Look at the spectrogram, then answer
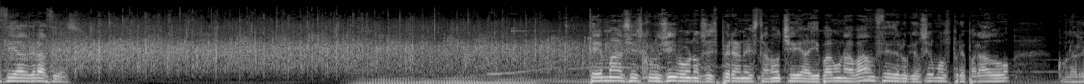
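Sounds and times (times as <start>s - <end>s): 
speech: 0.0s - 0.8s, 5.9s - 10.8s
crowd applause: 0.0s - 7.2s.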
